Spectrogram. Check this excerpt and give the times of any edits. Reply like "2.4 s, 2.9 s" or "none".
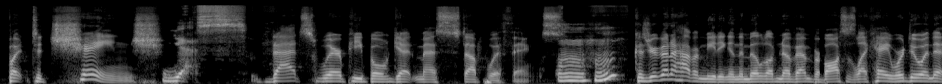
6.3 s, 8.2 s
